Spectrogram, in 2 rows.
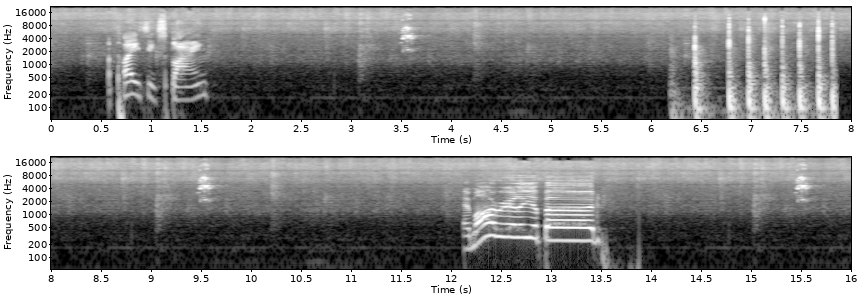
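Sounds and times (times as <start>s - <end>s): rapid knocking: 6.2s - 7.9s.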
